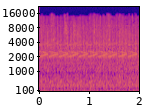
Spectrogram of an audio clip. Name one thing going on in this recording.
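A machine gun fires in bursts.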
